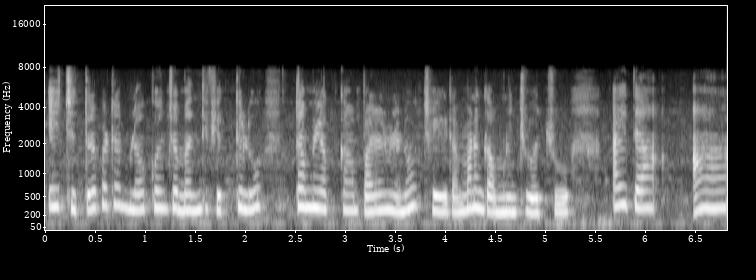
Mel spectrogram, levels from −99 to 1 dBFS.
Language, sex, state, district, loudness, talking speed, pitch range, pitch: Telugu, female, Andhra Pradesh, Krishna, -13 LUFS, 115 wpm, 255-300 Hz, 280 Hz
